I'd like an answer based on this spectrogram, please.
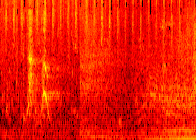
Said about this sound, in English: Now, there goes another hay truck. Oh my God, look at those bales. Those are huge bales of hay.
